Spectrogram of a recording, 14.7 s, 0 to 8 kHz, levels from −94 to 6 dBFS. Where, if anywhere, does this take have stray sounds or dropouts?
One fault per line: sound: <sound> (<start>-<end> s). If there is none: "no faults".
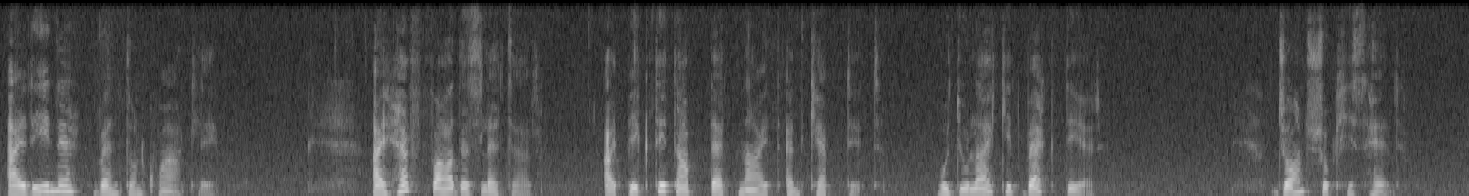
no faults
